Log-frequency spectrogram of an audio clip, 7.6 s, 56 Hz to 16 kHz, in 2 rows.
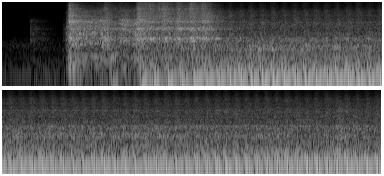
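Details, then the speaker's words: Polaris Ranger 500 4x4 after top-end rebuild (head, cylinder, piston), first start: cranks and catches within a second, brief rev, then steady even single-cylinder idle; no smoke seen, runs healthy. "Don't see any smoke at the moment. Looks pretty good, sounds good."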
